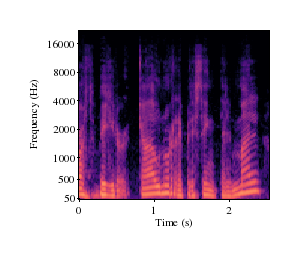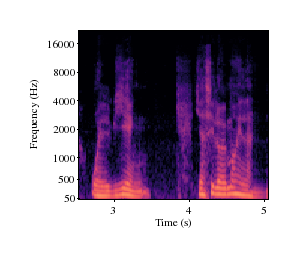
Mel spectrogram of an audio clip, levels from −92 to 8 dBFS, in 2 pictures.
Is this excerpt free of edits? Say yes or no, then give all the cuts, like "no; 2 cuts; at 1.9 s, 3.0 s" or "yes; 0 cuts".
yes; 0 cuts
